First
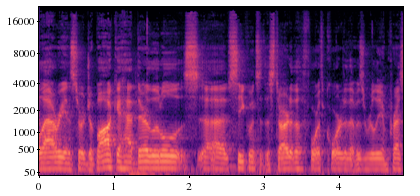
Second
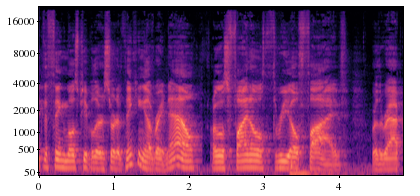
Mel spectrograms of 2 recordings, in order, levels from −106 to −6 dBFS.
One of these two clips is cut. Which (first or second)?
second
